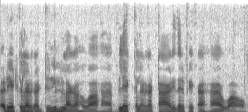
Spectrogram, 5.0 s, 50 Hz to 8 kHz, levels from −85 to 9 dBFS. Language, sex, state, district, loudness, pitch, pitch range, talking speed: Hindi, male, Haryana, Jhajjar, -18 LUFS, 125 Hz, 120-130 Hz, 180 wpm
